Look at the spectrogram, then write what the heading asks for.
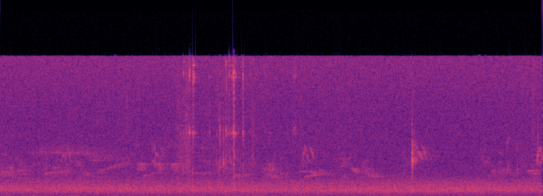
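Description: Backyard ambience: small birds chirping now and then over a steady background hum.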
